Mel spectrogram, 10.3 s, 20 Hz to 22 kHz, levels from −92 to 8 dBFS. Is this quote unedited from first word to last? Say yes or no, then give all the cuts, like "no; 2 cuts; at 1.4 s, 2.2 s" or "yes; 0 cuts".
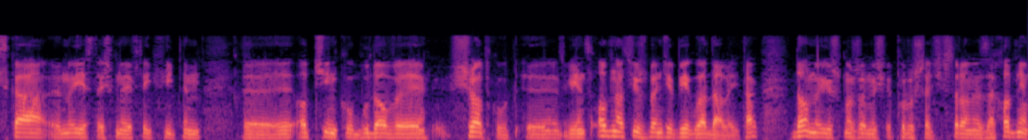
no; 3 cuts; at 1.8 s, 5.6 s, 8.1 s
